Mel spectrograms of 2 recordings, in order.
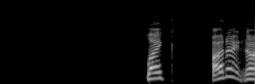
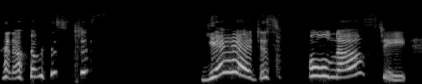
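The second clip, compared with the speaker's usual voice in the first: laughing; 10 semitones higher than usual. Real, not acted. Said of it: "kicking him in the".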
